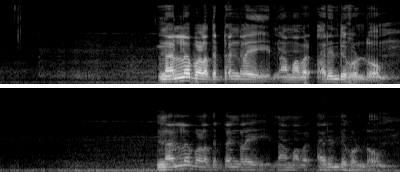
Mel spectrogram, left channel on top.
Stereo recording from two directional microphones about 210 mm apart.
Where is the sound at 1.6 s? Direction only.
50° left (ahead or behind).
